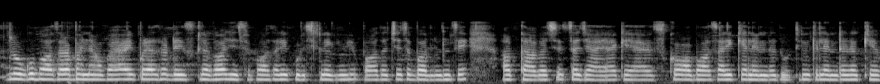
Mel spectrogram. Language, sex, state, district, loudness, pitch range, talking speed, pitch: Hindi, female, Punjab, Fazilka, -15 LUFS, 220-230 Hz, 290 wpm, 225 Hz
